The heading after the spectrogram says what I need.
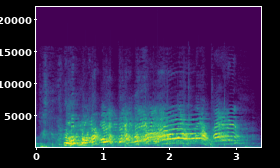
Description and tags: Audience laughing50
Audience in a small revue theatre in Vienna, Austria. Recorded with consumer video camera.
applauding, applause, audience, cheering, clapping, crowd, group, laughing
